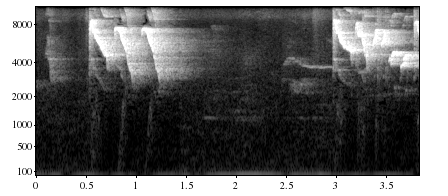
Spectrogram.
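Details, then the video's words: Agitated captive white-eye looking for its colony: two bursts of quick, high, down-slurred chirps, with a brief faint thin whistle in the gap between them. "PLECI pasti emosi"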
